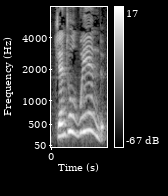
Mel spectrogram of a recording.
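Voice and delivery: high-pitched password call; prompt cry. A narrator's reading.

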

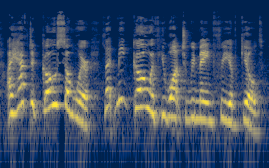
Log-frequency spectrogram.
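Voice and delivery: high, loud, desperate plea; nearly crying. Acted. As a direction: plead as if close to tears. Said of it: "who was nearly crying".

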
